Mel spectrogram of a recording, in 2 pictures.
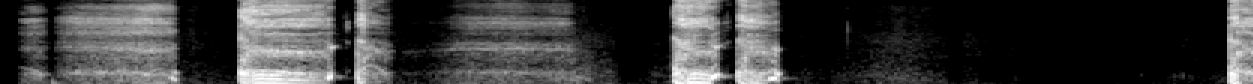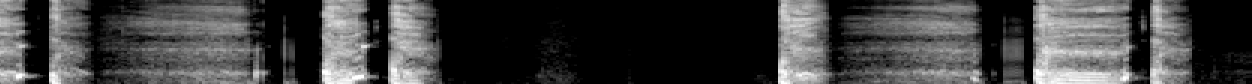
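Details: Deep cough, possibly allergy-related: three bouts of deep, harsh coughing, each a few forceful bursts followed by a throat-clearing breath, separated by quiet pauses.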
